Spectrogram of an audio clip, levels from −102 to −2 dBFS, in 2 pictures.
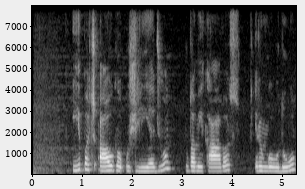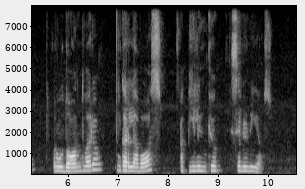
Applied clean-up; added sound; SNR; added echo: none; none; none; none.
